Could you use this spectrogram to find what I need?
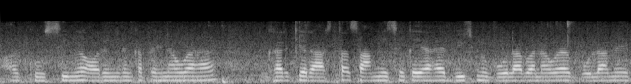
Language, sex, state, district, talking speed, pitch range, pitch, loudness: Hindi, female, Bihar, Patna, 235 wpm, 175-185 Hz, 185 Hz, -13 LUFS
